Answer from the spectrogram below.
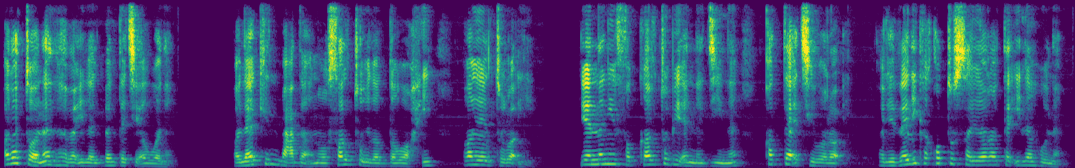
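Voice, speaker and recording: A woman reading aloud and voicing a frightened young man accused of murder, in a low, strained and sullen way. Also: lively intonation, brisk, dark tone, close to an everyday voice. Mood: tense, sullen.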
